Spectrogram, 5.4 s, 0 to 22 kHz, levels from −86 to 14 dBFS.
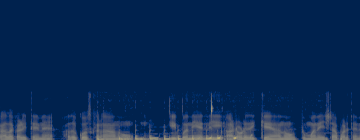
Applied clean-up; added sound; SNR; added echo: neural mask model RNNoise.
